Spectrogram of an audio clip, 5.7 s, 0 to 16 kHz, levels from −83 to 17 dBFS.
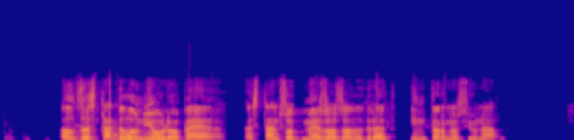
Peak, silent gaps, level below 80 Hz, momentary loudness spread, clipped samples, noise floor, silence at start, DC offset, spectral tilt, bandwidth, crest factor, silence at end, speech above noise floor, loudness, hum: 0 dBFS; 2.28-2.43 s, 3.97-4.09 s; -58 dBFS; 11 LU; under 0.1%; under -90 dBFS; 0.6 s; under 0.1%; -5 dB/octave; 7.6 kHz; 16 dB; 0.75 s; over 75 dB; -15 LUFS; none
